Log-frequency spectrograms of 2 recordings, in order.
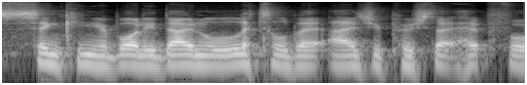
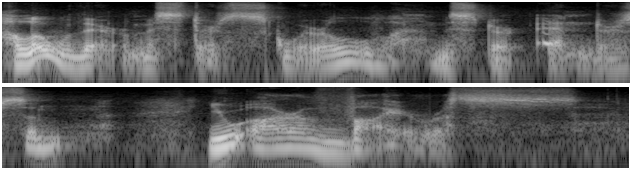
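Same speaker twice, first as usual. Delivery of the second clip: slow, hushed, whispered, sinister movie-villain voice; 10 dB quieter than usual. Speaker riffs on a video series, then slips into The Matrix baddie voice. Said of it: "now I sound like the baddie from The Matrix".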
